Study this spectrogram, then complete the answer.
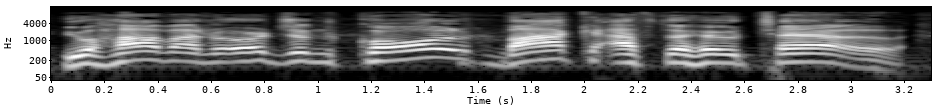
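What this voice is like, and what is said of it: Rough put-on Bermudian accent. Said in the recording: “I can't really do I didn't work on it enough as far as the Bermudian accent ... It's kind of the Bahamas meets Britain ... that's the accent.”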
